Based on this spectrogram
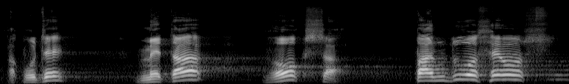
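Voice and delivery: fervent preaching. Acted. Priest proclaiming the nun's prophecy to the congregation, fervent preaching.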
